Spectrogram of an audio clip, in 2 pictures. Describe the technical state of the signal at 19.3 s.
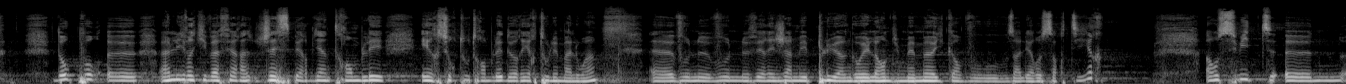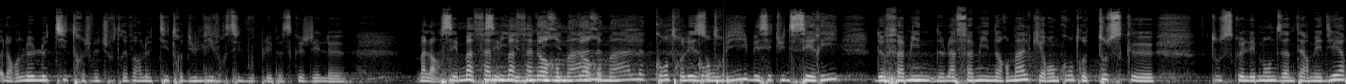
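At 19.3 s a doubled audio track runs from 18.32 to 20.70 s: a second, equally loud copy trails about 0.4 s behind, likely from a slower capture path, showing as abruptly starting repeated onsets on the waveform and spectrogram.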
